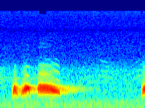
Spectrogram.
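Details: One complete low hooting phrase from a decoy spotted dove used to rouse other doves: two quick notes and then a sustained, slightly wavering coo, with the first note of the next phrase starting at the end.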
